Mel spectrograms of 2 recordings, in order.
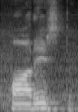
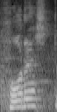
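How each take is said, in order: First: फॉरेस्ट with open "aa", phaarest; corrected pronunciation. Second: फॉरेस्ट with a round "o", phorest; wrong pronunciation. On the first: Teacher gives students the right form, corrected pronunciation. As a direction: open the first vowel of फॉरेस्ट to "phaa". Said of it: "इसको बोलेंगे F ओ R को". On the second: Teacher shows students what not to say, wrong pronunciation. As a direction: round the first vowel of फॉरेस्ट to "pho". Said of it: "फॉरेस्ट नहीं बोलेंगे". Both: Shown as a demonstration.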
